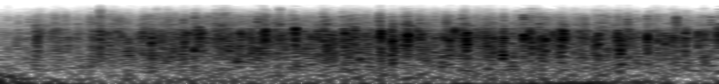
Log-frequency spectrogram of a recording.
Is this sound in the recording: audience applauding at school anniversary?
yes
